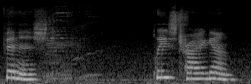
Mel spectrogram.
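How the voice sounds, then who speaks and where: Composed robot, slightly high voice. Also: female voice, a little mellow, reverberant, far from the mic. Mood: calm, analytical. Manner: measured, clipped, procedural phrasing. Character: composed female robot, literal-minded, polite, analytical. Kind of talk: video game voice acting.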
